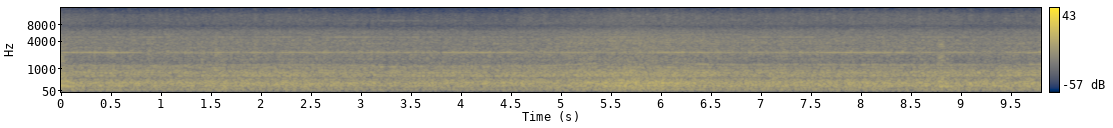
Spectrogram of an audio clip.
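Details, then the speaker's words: Transfer case after a rebuild with Mopar 247 oil; the earlier noise came from a bad progressive clutch. Only a low, even idle hum under the vehicle, with no whine, clunk or grind. Quiet and healthy. "Sure is quiet. Yep. So after a transfer case rebuild, gonna call this one good."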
